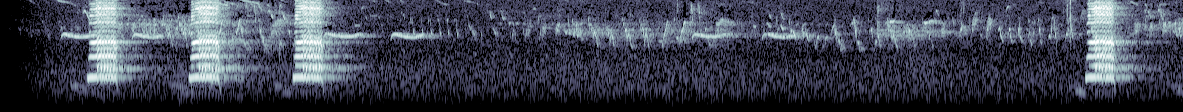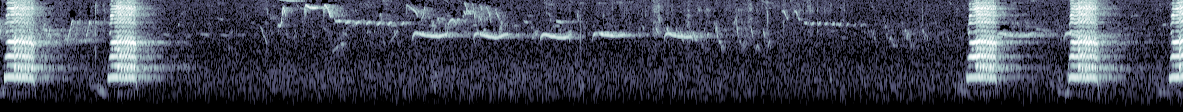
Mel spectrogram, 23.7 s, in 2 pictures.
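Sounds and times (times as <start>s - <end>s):
carrion crow giving harsh hoarse caws: 0.9s - 3.5s, 10.8s - 13.6s, 21.5s - 23.6s.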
